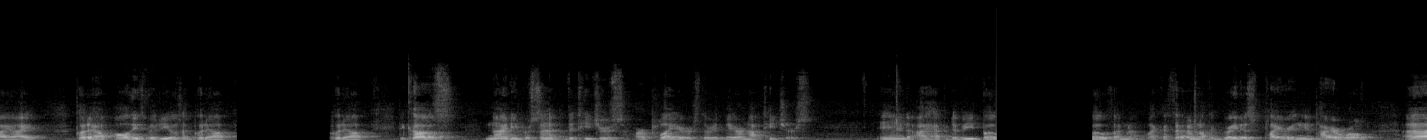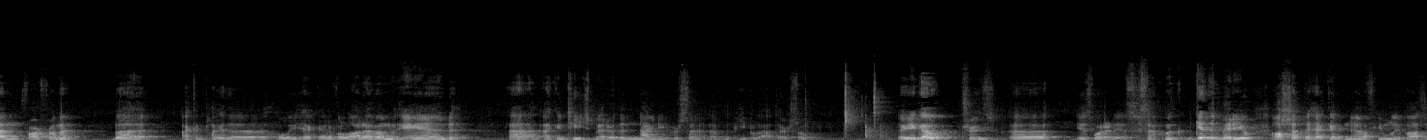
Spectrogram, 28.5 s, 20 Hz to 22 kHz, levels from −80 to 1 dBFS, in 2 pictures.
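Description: At 2.37 s the sound drops out for about 0.91 s, then picks up 0.46 s earlier than where it stopped, repeating a short stretch; at 9.97 s the same happens, with about 0.92 s of silence and a 0.14 s step back. Both are stream reconnects: the connection broke, the player restarted its decoder mid-stream, and the server resent a burst of recent audio.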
